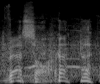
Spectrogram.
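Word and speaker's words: Veesaar: Lot of conversation about Henry Vessar and how you pronounce it. Not Henry, but Vesar.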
